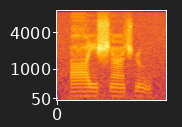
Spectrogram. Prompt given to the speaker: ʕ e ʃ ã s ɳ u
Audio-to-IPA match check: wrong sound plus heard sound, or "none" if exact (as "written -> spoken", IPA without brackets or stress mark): s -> ʃ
